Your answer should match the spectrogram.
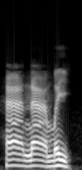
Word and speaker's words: Hanami: Tôi có một thương hiệu gọi là Hanami, đọc là Hanami.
